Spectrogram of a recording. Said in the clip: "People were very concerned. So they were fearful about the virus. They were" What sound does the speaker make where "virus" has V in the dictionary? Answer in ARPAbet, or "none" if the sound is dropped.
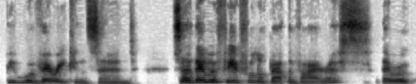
V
